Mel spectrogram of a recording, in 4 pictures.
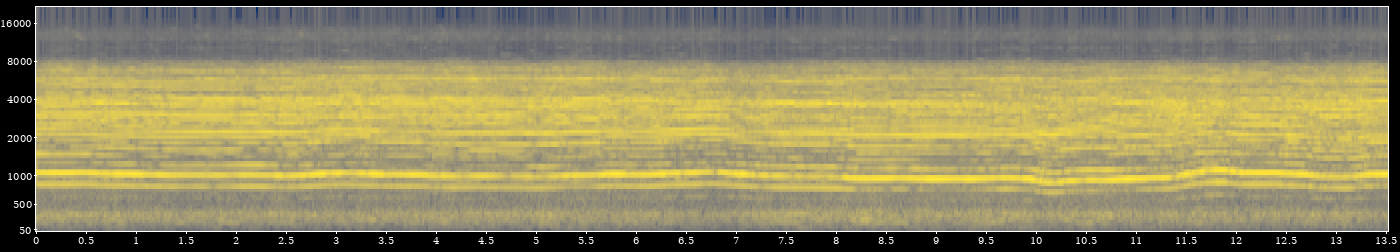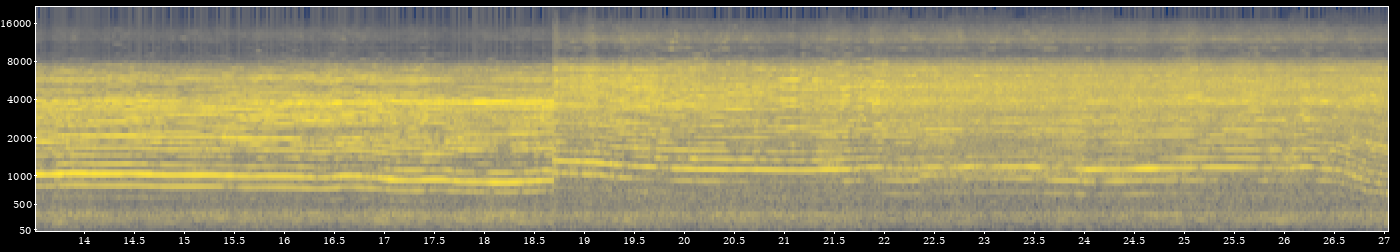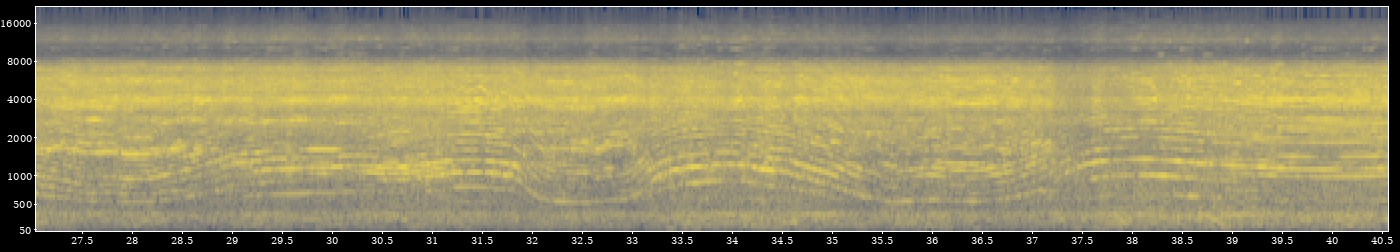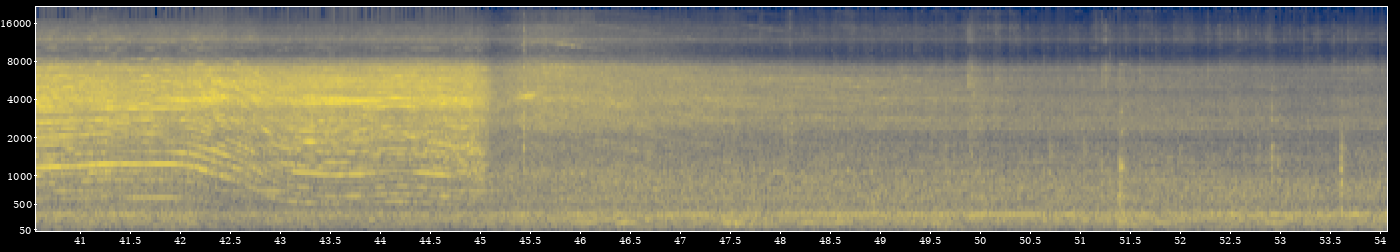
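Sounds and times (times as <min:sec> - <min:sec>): electric grinder grinding steel: 0:00.0 - 0:50.2.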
